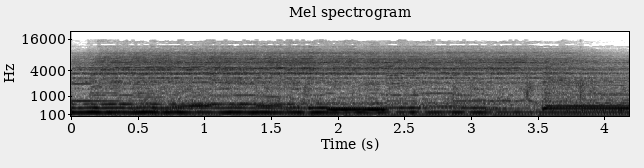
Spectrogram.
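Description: Live country-rock band playing the final bars of a song: guitars, bass and drums, with notes held steady, a last sung word at the start.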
